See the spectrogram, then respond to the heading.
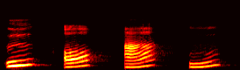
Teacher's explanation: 되죠 후설 모음은 요 전설 몸이랑 반 되겠네 그 치유 까는 혀가 뒤로 빠지는 소리 입니다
